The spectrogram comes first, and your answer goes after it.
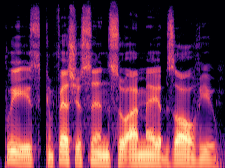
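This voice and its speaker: Man playing a composed low-voiced prison preacher. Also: animated, no echo, studio quality. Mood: pious, solemn. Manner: measured, gently formal, inquisitive. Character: composed, pious male prison preacher hearing confession. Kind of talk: horror audio drama acting.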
